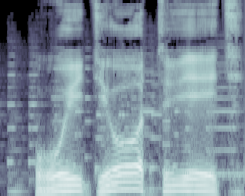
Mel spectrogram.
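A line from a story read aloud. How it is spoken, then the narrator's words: Drawled. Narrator (Russian): протянул Митька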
